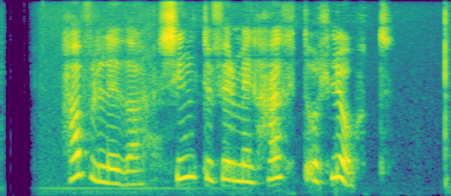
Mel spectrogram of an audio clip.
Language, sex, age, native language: Icelandic, female, 14, Icelandic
